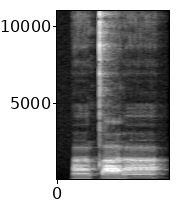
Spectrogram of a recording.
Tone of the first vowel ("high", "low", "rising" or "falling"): low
